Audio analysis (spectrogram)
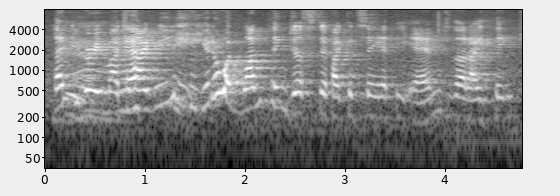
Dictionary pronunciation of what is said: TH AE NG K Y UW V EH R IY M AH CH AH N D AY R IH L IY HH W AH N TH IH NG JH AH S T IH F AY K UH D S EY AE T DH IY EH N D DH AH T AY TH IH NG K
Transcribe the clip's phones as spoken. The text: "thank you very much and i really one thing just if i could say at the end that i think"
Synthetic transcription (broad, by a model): TH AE NG K Y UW V EH R IY M AH CH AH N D AY R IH L IY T W AH N TH IH NG JH AH S T IH F AY K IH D S EY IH T DH IY EH N D DH AH T AY TH IH NG K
